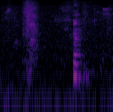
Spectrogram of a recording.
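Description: A dog's single short, breathy puff of breath about half a second in.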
